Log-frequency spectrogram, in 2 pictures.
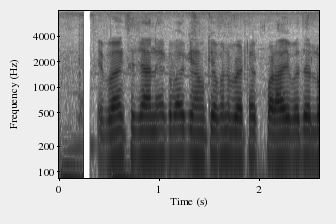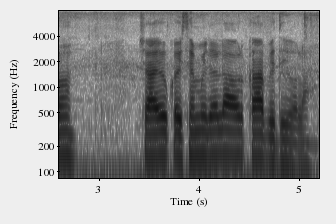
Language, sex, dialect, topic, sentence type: Bhojpuri, male, Western, banking, question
